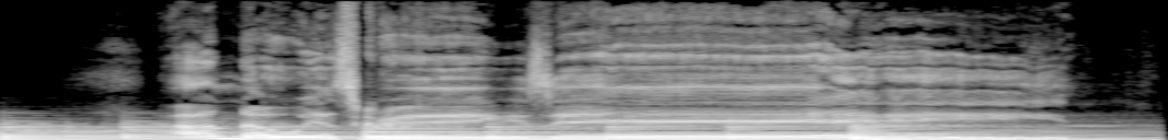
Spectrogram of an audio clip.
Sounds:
music

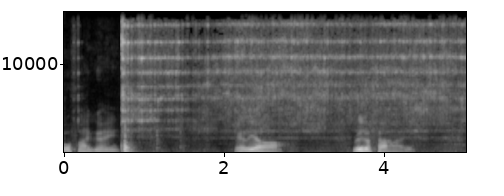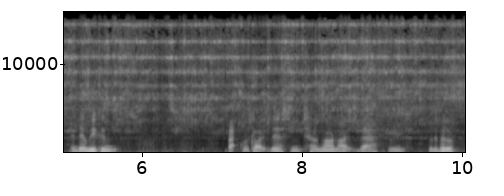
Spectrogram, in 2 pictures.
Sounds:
inside a small room
speech

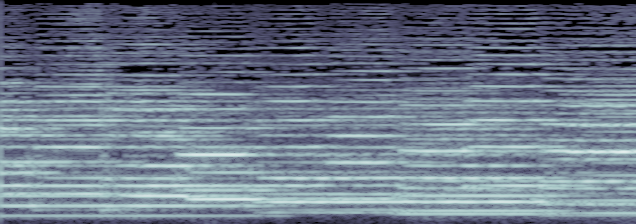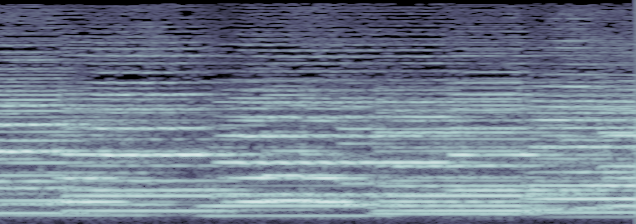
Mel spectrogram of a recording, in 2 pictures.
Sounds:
music

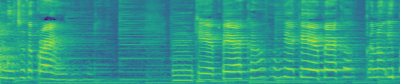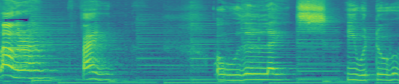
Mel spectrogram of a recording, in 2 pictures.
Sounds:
music

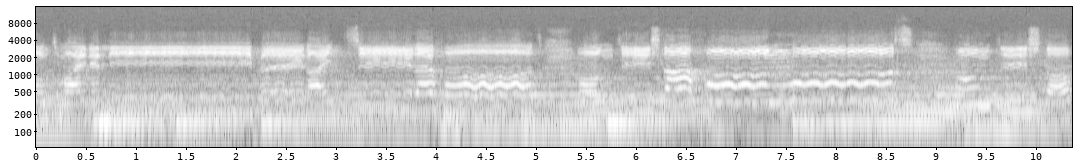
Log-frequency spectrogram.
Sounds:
music
male singing

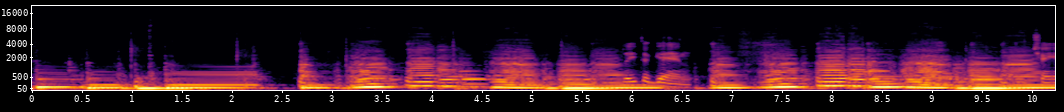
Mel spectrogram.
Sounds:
playing double bass

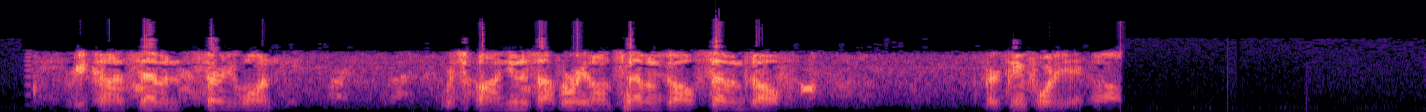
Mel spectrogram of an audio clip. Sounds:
speech

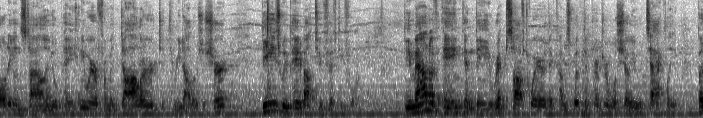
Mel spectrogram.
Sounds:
speech

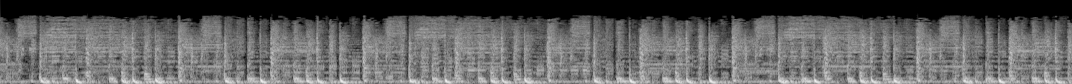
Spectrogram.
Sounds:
music

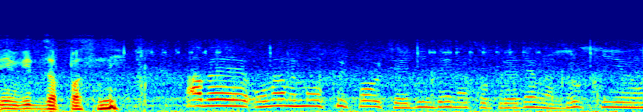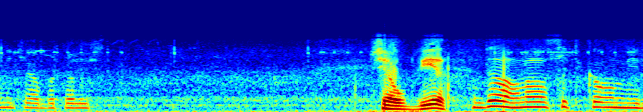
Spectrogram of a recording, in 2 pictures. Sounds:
speech

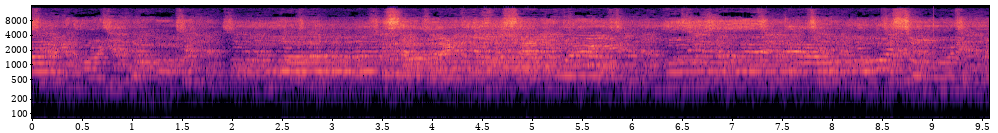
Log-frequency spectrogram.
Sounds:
a capella
singing
choir

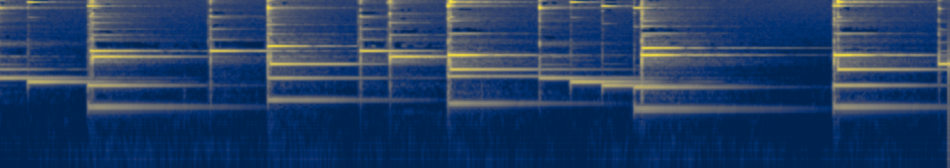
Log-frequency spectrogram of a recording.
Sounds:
chime

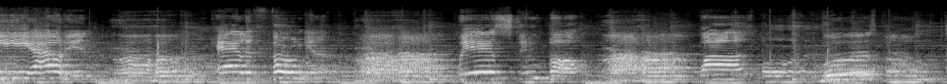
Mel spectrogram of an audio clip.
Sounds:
inside a large room or hall
singing
music

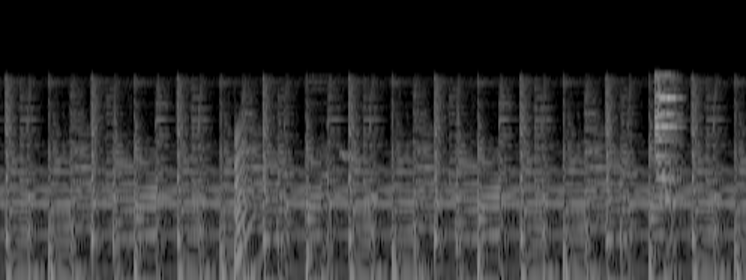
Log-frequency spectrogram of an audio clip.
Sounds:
background music
video game music
funny music
soundtrack music
music

